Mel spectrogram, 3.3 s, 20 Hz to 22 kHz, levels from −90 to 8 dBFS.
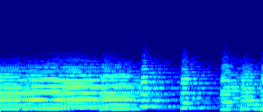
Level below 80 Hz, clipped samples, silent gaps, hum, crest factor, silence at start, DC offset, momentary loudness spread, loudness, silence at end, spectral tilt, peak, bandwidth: -86 dBFS; under 0.1%; none; none; 14 dB; 0 s; under 0.1%; 10 LU; -38 LUFS; 0 s; -10 dB/octave; -24 dBFS; 4.1 kHz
